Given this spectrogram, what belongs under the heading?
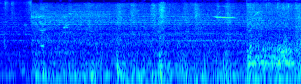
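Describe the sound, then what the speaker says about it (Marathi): A train rumbles along the track as it turns through a curve, with steady rolling noise, fairly close, while a person talks over it. "बघा ट्रेन बघा कसं टर्न मारते बघा"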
